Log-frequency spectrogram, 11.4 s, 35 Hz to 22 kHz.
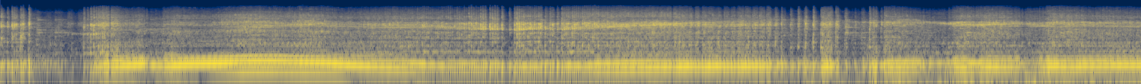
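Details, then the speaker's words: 1986 Audi 5000 S turbo, with an inoperative cold start injector and started on brake cleaner: it revs with a flat, dull note and no real pull, lacking power; the cause is unconfirmed. "it sounds like it has so much potential to be rowdy but it's so not rowdy"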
